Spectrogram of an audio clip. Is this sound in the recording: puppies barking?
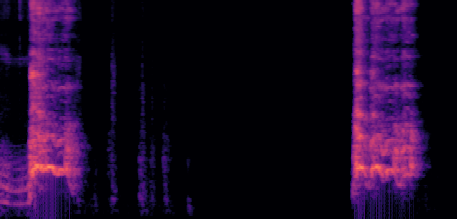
yes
